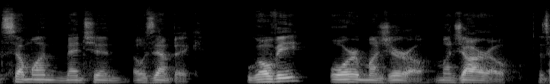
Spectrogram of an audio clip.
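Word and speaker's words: Mounjaro: Majaro is how you say it.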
